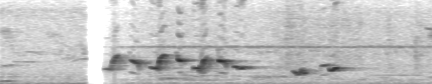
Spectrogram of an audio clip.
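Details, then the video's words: Yellow-vented bulbul giving its rapid, continuous 'ropel' song: a quick run of bubbly, warbled notes that rise and fall, then two short fluty phrases after a pause, with a faint steady high tone behind. "SUARA BURUNG TRUCUKAN ROPEL❗❗❗BURUNG TRUCUKAN NGEROPEL❗❗❗"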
